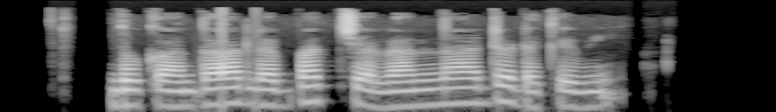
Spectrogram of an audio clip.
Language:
Pashto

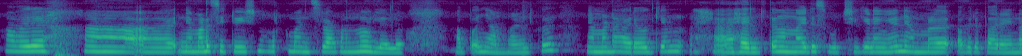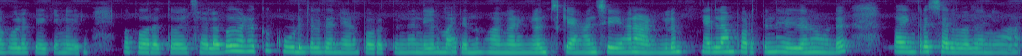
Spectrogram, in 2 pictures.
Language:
Malayalam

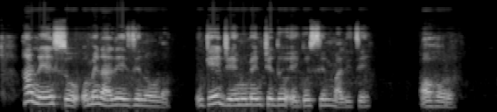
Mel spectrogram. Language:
Igbo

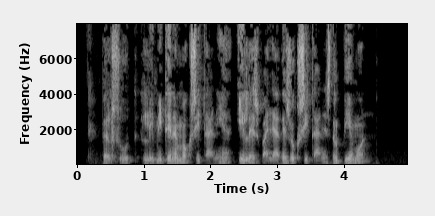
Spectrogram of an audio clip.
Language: Catalan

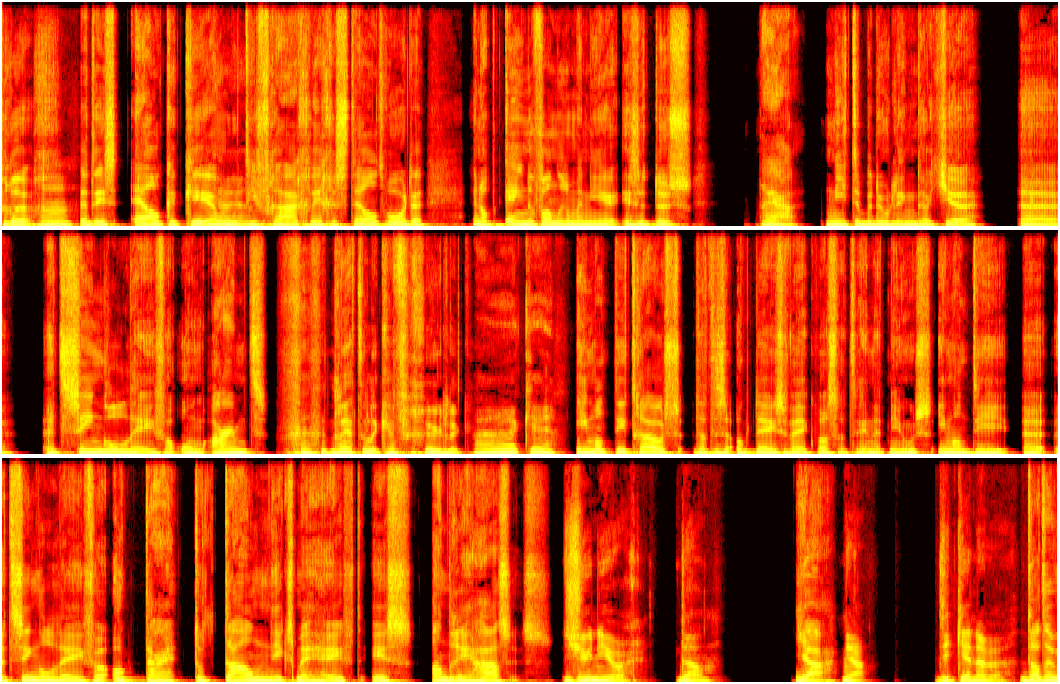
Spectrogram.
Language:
Dutch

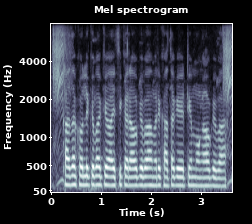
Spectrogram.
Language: Bhojpuri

